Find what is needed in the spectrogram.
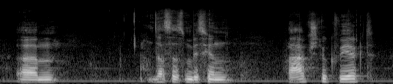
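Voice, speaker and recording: A man speaks at a fairly slow pace over light background noise. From Ruhr area, Germany; Germany. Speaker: open source software user and conference speaker; conference speaker. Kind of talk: conference talk. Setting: stage with audience. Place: hall.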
